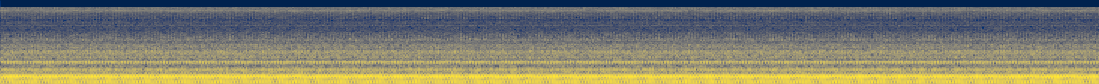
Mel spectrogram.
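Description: Steady loud mechanical hum and hiss with fast, even pulsing, a nebulizer compressor running continuously.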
